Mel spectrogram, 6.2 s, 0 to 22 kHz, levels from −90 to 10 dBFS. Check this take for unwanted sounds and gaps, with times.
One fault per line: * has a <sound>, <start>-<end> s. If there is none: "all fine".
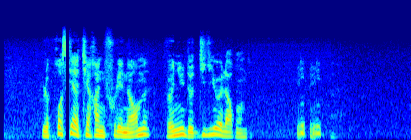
* has a dropout, 1.0-1.0 s
* has a laugh, 4.5-4.8 s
